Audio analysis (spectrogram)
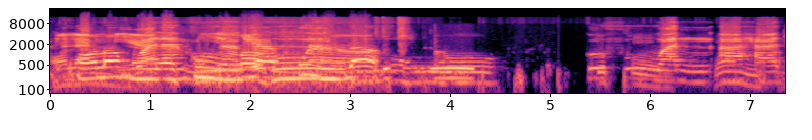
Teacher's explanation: কাফটাকে আবার অনেকে মোটা করে পড়ছেন, মোটা হবে না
